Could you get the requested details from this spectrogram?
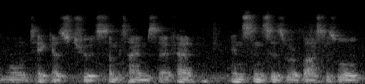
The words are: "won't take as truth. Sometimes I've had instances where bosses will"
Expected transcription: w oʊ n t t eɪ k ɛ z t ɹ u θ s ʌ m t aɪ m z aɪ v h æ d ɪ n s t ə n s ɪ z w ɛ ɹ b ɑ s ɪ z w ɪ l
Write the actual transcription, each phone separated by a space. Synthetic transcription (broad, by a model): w oʊ n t t eɪ k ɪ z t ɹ u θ s ʌ m t aɪ m z aɪ v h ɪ d ɪ n s t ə n s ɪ z w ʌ ɹ b ɑ s ɪ z w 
